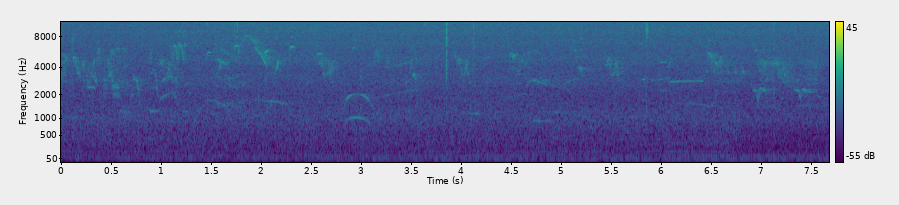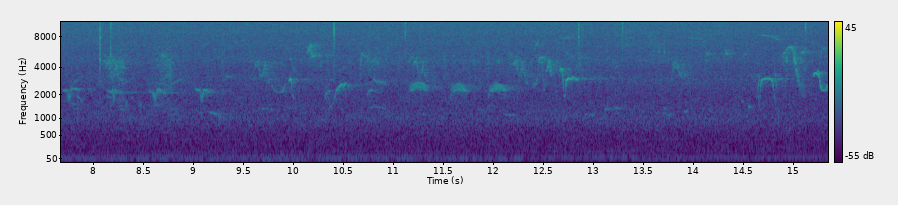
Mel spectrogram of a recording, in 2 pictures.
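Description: Several forest birds calling and singing, with many short chirps and whistles and a run of repeated short notes in the middle, over a steady low background noise.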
